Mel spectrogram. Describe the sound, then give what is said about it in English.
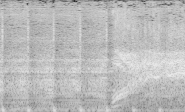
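A large church audience bursts into loud, sustained screaming and cheering in agreement with a preacher's sermon on speaking in tongues, one voice sweeping upward as the roar swells, over a steady thumping beat. “Can you scream like you agree with what I'm saying?”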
